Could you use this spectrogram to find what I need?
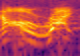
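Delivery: high-pitched hooting cheer; gleeful yell. Acted. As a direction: holler it like cheering kids. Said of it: "we yell".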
